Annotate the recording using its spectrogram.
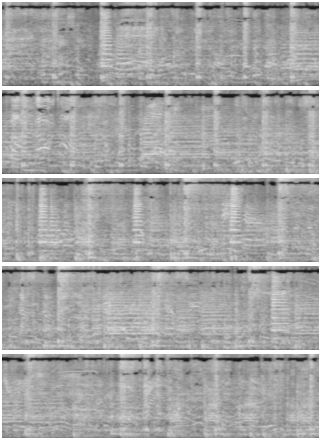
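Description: Marching band music: brass instruments, including sousaphones, playing loudly over crowd chatter.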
